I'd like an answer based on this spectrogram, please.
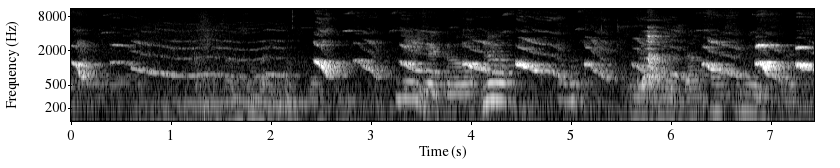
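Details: Great Dane at the vet, whimpering: a series of high, tonal cries that each slide downward, repeating about every half second and growing louder partway through.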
